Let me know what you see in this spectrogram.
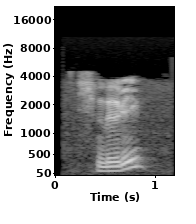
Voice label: "mul", alsace; vin; bouche

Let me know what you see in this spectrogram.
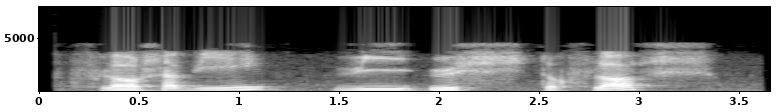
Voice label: "flasch wii", alsace; vin; vin en bouteille

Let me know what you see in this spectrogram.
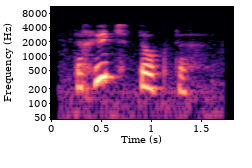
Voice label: "hutdokter", alsace

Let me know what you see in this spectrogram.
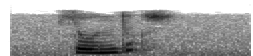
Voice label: "bsundersch", alsace

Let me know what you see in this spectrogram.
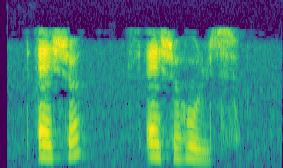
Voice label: "esche", Bas Rhin

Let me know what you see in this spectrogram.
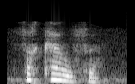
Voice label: "verkaufe", alsace

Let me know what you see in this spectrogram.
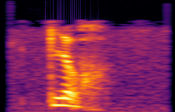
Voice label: "lach", alsace; meteo

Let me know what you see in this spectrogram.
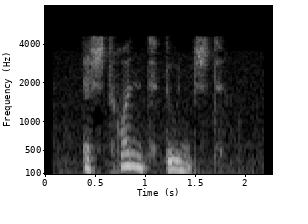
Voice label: "stranddunscht", alsace; meteo

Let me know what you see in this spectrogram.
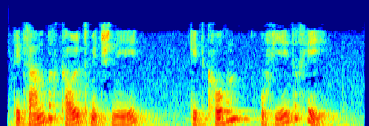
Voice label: "dezember", alsace; meteo

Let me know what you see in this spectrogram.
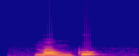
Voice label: "mango", Bas Rhin; vin; mangue

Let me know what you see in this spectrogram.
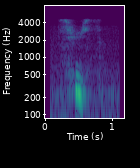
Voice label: "hus", alsace

